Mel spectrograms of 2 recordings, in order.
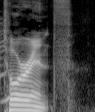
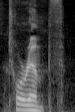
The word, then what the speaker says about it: Torimth: Redstone Fence Posts by Torinth. Did I say that right? – Yeah. – Okay, a lot of R's. – No, it's Torimth. – Torimth. – Oh, okay.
